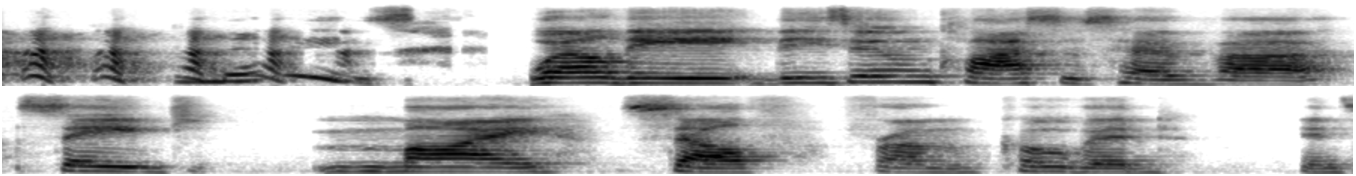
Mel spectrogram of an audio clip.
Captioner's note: laughter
